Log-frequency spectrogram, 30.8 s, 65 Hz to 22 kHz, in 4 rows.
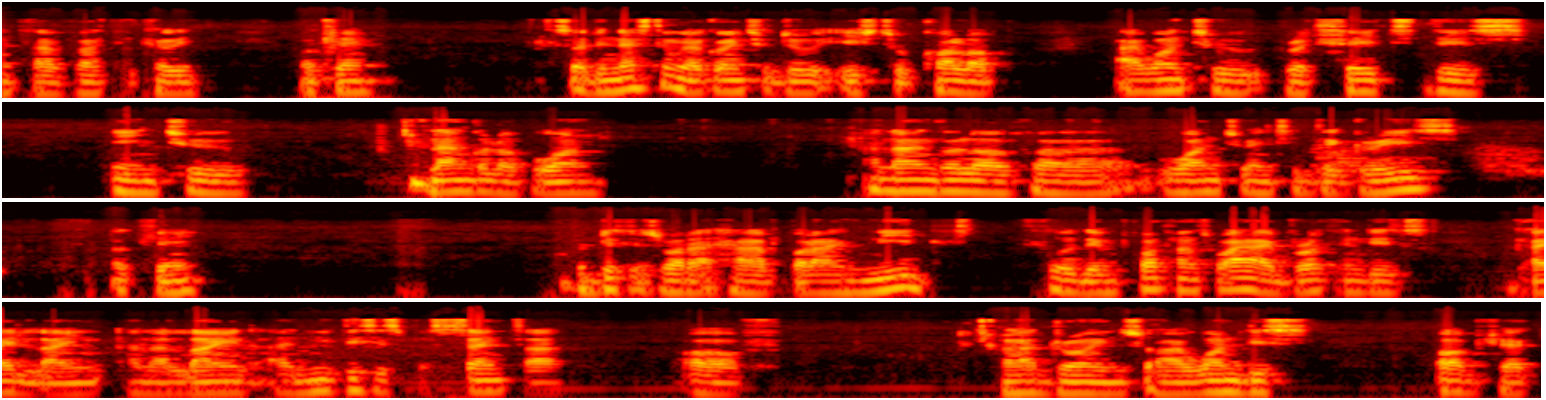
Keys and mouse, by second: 2.6 click, 5.8 click, 11.0 click, 15.2-16.5 typing, 17.3 Return, 19.4 ctrl+z.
